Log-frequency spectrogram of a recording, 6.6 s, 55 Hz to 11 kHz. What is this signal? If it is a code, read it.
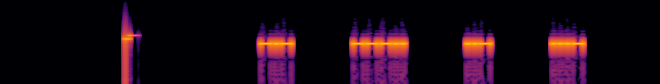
Morse code, heard as a keyed tone, about 34 wpm, spaced as for 12 wpm, 700 Hz. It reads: K8UV
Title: USA Call Signs - 4 Characters - 6x Character Spacing - 35wpm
